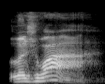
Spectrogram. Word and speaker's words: Lajoie: LaJoie.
